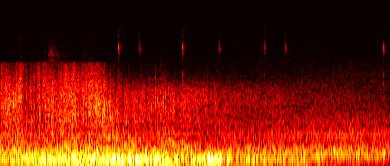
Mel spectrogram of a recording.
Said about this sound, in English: The battlecruiser has opened fire at Jean Bart.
